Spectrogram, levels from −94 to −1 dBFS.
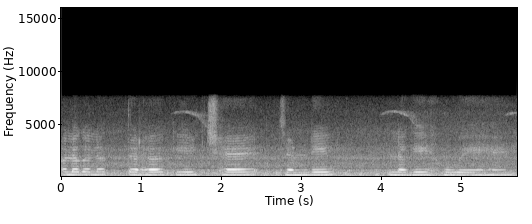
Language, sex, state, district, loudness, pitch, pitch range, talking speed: Hindi, female, Madhya Pradesh, Umaria, -16 LUFS, 245 Hz, 235-250 Hz, 95 wpm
